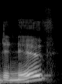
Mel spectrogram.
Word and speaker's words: Deneuve: you Louise correct this tells me I'm mispronouncing Catherine's name its Catherine Deneuve I was saying Deneb ooh I don't know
